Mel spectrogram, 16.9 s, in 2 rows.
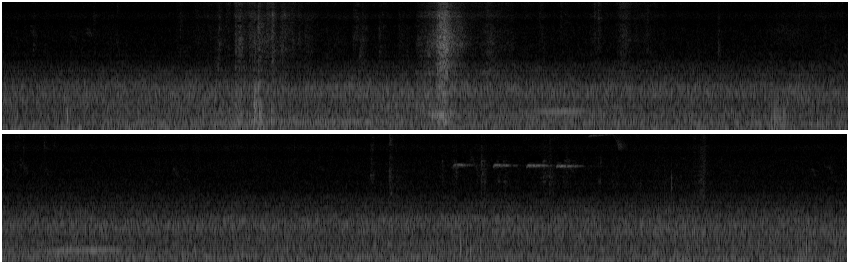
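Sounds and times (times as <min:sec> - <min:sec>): outdoor background noise: 0:00.0 - 0:16.9
small bird chirping: 0:12.9 - 0:14.8.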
